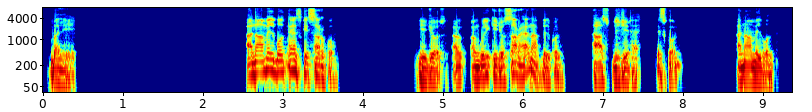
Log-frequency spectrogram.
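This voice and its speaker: Low, husky male scholar, patient lecturing, recites Arabic slowly then explains, keeps asking if you follow. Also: expressive, darkish tone. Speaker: religious scholar teaching prayer. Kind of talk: explaining an Arabic hadith text line by line in Urdu.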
